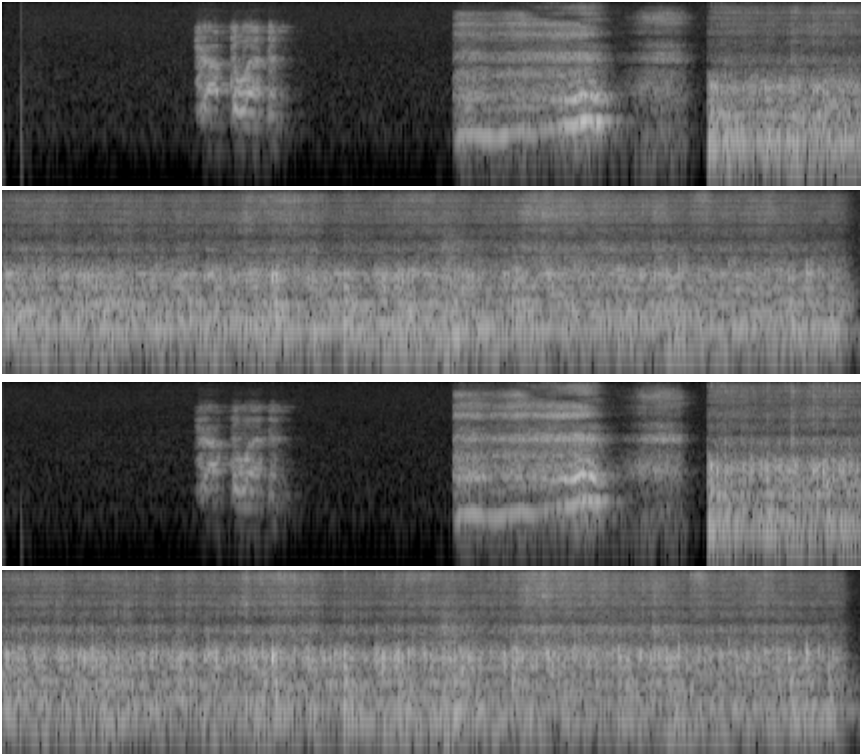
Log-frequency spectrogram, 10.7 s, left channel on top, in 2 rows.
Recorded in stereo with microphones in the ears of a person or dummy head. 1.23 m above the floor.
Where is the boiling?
40° right (ahead or behind), 0.9 m.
